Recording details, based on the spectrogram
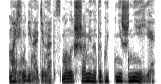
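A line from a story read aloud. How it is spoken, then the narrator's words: Tender sweet voice. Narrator (Russian): Пышка обратилась ко мне нежным голоском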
